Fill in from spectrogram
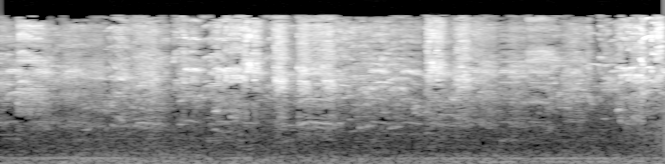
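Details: A lorikeet parrot pair courting give a steady, harsh, high-pitched stream of screeches and chatter, with shrill squawks overlapping throughout.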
